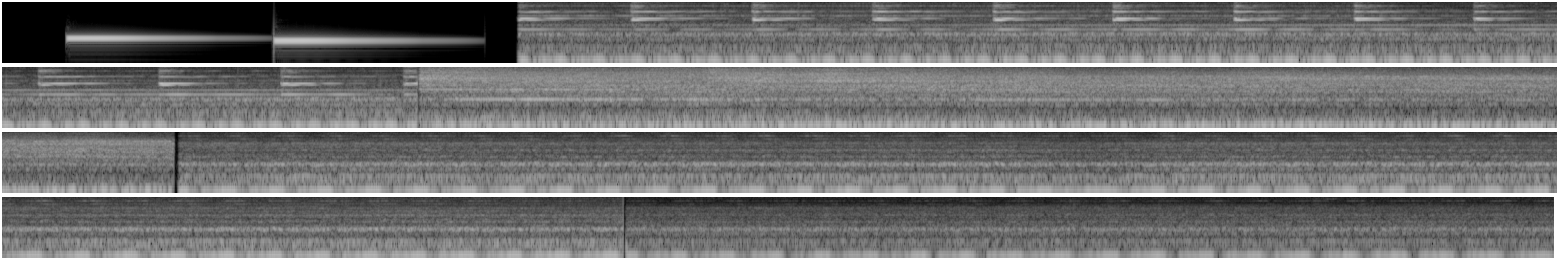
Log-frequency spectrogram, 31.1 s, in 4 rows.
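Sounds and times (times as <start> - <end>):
crossing bell ringing: 2.6 - 10.0
deep train rumble: 2.6 - 31.0
rushing noise: 9.6 - 18.4.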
